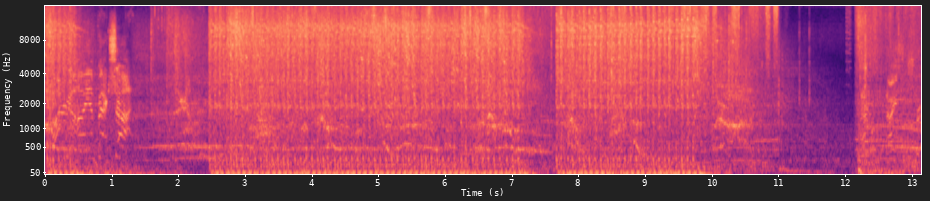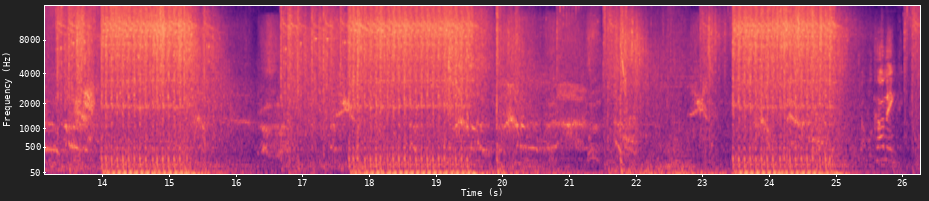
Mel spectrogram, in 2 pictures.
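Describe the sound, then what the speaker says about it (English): Gunfire and high-impact shots in the Mass Effect 2 game, a loud, dense fusillade of rapid shots and heavy impacts in long sustained bursts, broken by short pauses, with voices shouting over the combat. "Firing a high-impact shot!"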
